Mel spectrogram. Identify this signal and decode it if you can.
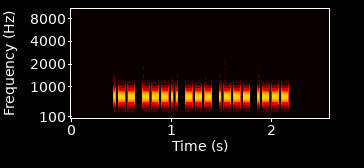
Morse code, heard as a keyed tone, about 60 wpm, 700 Hz. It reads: W8OJJ
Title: Speed Racing - USA 1x3 Call Signs 50wpm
